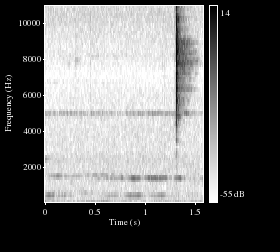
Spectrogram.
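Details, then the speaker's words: Repaired automatic photocell lamp switch exposed to bright light: single crisp relay click as it switches the lamp off cleanly; photocell working normally. "Iya, sudah mati bunyi relay, Teman-teman."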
